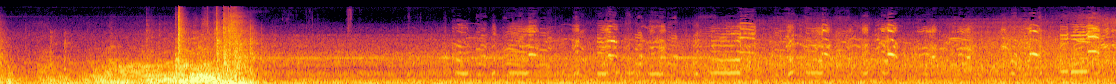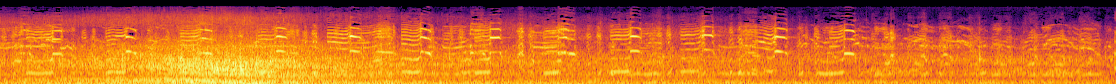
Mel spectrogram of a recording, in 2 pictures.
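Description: Many black-legged kittiwakes and common gulls calling over and over. A loud rushing noise swells in the first couple of seconds and cuts off suddenly.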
